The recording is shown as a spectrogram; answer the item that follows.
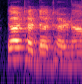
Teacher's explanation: हमारी जीभ मूर्धा को स्पर्श करती है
